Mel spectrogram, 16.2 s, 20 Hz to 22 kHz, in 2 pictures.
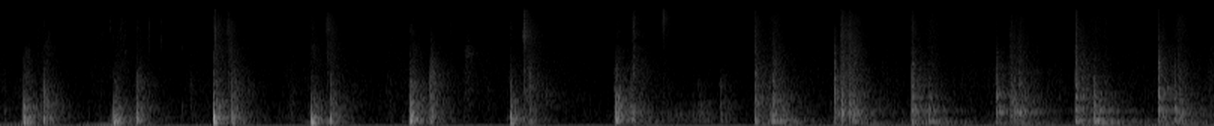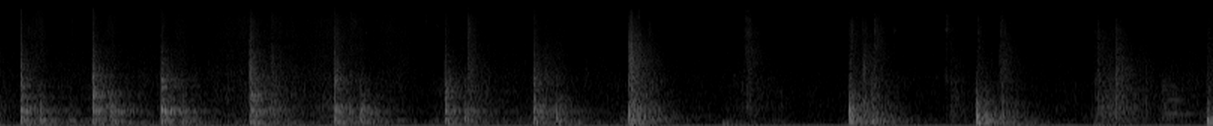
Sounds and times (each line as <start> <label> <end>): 0.0 Walking up and down the stairs 16.1
14.6 steps on wooden floor moving 16.1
